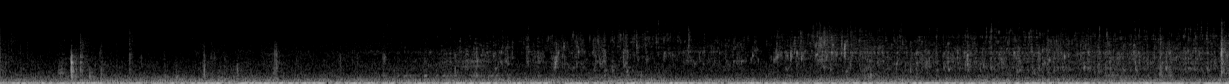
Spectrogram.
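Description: Water splashes as a man washes his face at a sink.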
